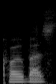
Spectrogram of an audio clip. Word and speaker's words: Qobuz: compete with tidal and qobuz I think it's pronounced crow buzz the French one and it's sort of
